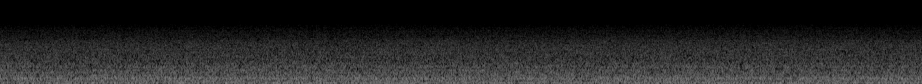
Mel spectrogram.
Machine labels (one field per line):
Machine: fan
